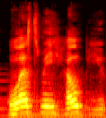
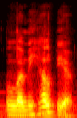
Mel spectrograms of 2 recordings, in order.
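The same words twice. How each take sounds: First: 'Let me' is said fully and separately. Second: 'Let me' blends into one reduced form.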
